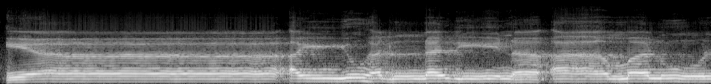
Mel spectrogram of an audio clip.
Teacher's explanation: Yang perlu diperhatikan dalam bacaan tadi diantaranya adalah ya mad jaiz munfasil. Panjangnya boleh 2, boleh 4 sampai 6 harokat.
